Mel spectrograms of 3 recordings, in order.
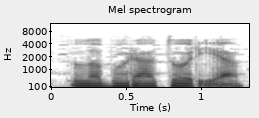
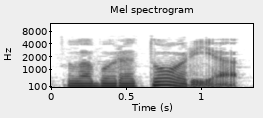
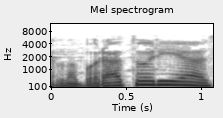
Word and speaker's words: laboratorija: Pošto akcenatska norma ne dopušta silazne akcente van prvog sloga u reči, pogrešno je izgovarati laboratorija sa dugosilaznim akcentom na četvrtom slogu. Jedino ispravno bit će laboratorija sa kratkouzlaznim akcentom na slogu ispred i neakcentovanom dužinom na mestu na kome je bio preneti dugosilazni akcenat.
